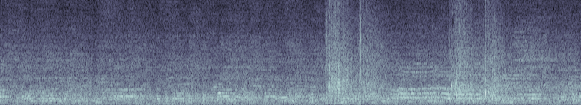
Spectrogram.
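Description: Shoes shuffle and scuff on a hard court.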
